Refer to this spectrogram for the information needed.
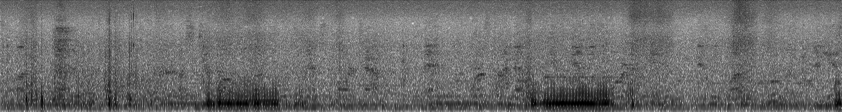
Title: cute beagle snoring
